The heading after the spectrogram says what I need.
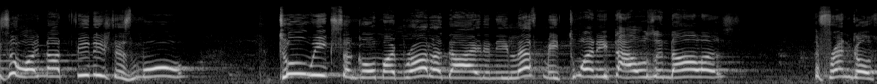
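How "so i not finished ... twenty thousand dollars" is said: very high fake-tearful whine; mock crying. Crying man explains more to his friend, mock wailing. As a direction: wail it out like a comic crybaby. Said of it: "this guy who was crying".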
